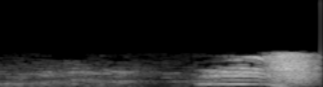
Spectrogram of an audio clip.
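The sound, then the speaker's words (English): A single loud sneeze: a drawn-out, rising 'ah' breath that ends in a sharp, hissing burst, preceded by a moment of low murmured voicing. “Now, how do you explain that second sneeze?”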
